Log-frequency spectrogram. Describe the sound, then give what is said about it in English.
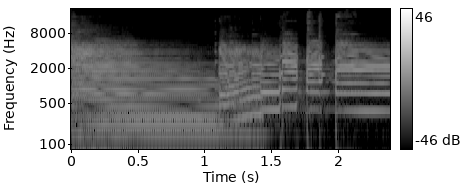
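Distorted electric guitar on the bridge pickup, its tone control rolled back slightly, holds a sustained note, then a new note bends upward and rings before a couple of short clipped notes end the phrase. “when I put it down in this bridge position pickup and turn the tone all the way up, it's fairly bright. But if I drop that tone back, I'm just dropping the tone control back just a little bit.”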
